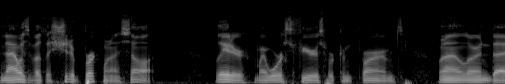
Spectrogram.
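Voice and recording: Intonation stays fairly even as someone is reading aloud in a natural voice.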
